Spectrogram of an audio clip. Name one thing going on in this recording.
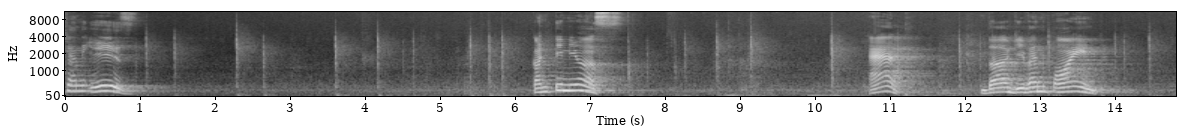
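A man speaks in a lecturing voice, close by.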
